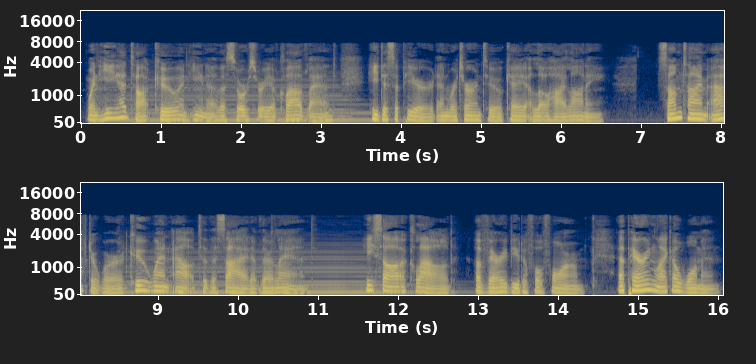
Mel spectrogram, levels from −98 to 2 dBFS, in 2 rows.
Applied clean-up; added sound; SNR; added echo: none; Bowed string instrument; 16 dB; none.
